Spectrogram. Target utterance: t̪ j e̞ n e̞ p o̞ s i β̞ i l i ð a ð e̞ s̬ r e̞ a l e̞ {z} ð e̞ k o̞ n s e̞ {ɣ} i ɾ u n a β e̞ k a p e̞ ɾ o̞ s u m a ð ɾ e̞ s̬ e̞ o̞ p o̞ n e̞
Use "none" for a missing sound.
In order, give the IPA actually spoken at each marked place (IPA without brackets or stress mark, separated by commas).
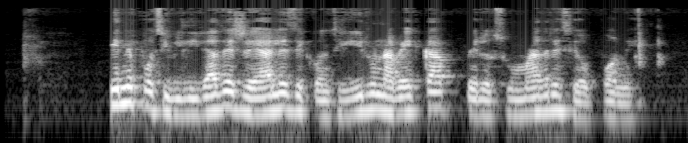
z, ɣ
